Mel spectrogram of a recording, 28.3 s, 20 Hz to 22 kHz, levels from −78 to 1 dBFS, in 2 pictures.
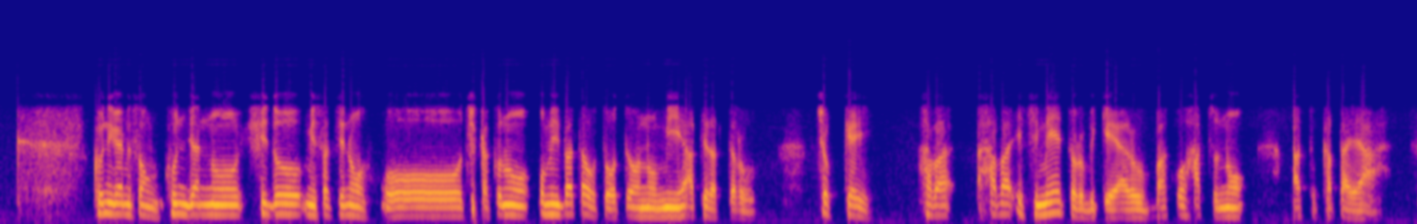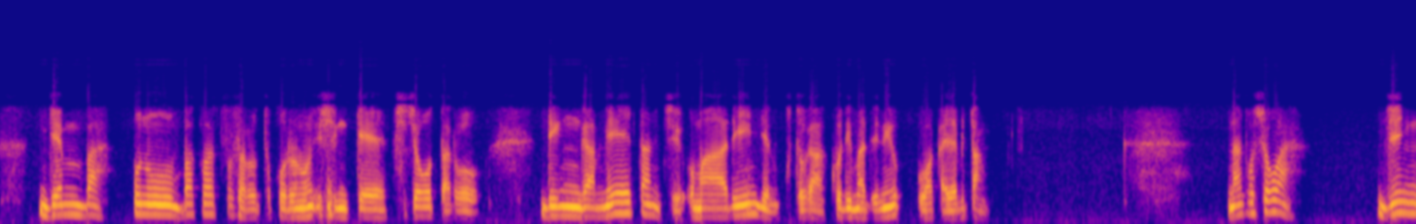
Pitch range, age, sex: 110-145 Hz, 60-79, male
